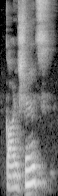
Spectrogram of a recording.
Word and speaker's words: conscience: यहाँ पर जैसे SCI, तो ये SC और I को श प्रोनाउंस करेंगे हम, ध्यान रखिएगा। कॉन्शियंस और कॉन्शस, कॉन्शियंस, कॉन्शस, ऐसे आप लिख लीजिएगा। प्रोनाउंसिएशन भी कॉन्शियंस, श आधा ना और स पूरा। कॉन्शस, कॉन लिखने के बाद श और स।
